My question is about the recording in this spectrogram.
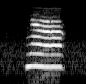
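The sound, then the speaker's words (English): A single drawn-out meow from a female cat that has just come in, clear, holding a steady, bright tone for under a second against a quiet background with no talking. “Meow. Meow. Oh, she came in.”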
